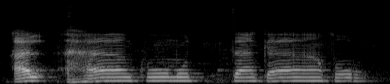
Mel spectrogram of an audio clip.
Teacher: Al bertemu ha itu dibaca jelas. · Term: idhar qamariyah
